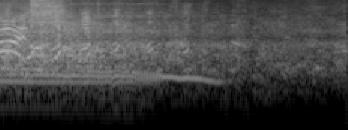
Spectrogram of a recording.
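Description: A man's long held, strained groan while pushing, fading out about a second and a half in. Studio audience laughter breaks out over it at the start.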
